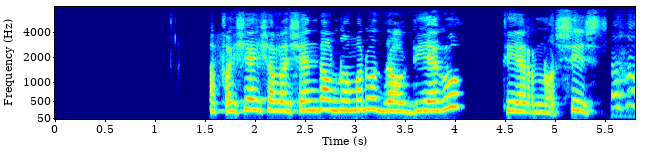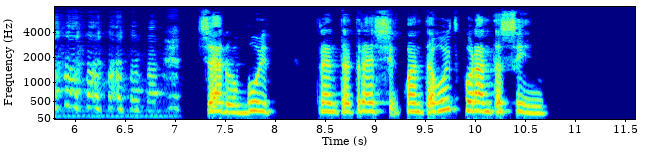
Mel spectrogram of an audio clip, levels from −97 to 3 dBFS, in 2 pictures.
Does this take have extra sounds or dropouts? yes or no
yes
